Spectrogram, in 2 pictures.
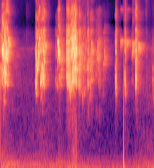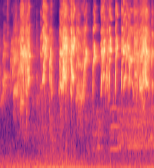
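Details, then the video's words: Lovebird, an Indonesian singing bird, giving a long "ngekek" song: rapid bursts of harsh, chattering high notes in dense clusters, with brief pauses between runs and a faint low hum beneath. "Love birds gacor ngekek panjang konslet - Love Birds Sounds Ngekek"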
